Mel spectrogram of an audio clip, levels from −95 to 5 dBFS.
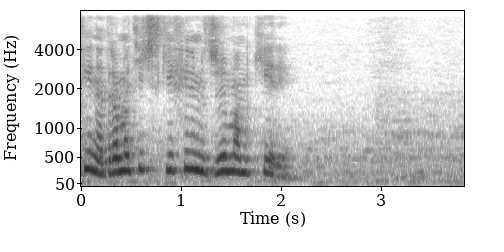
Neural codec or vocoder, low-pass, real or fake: none; 7.2 kHz; real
